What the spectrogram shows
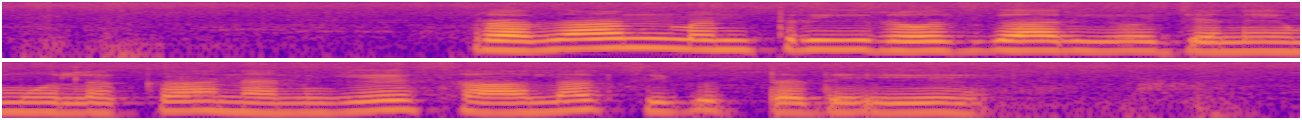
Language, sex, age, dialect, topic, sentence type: Kannada, female, 18-24, Coastal/Dakshin, banking, question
